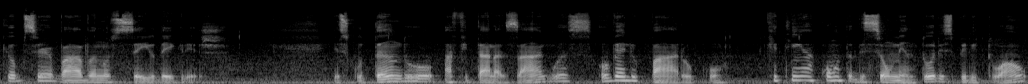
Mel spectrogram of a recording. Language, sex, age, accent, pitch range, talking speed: Portuguese, male, 50-69, Brazilian, 85-125 Hz, 130 wpm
